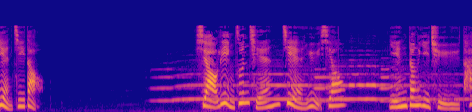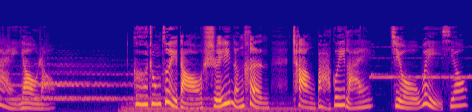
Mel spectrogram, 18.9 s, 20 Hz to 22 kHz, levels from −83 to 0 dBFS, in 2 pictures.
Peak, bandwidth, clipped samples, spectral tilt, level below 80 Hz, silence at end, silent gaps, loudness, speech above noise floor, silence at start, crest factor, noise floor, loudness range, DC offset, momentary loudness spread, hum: -2 dBFS; 8.8 kHz; under 0.1%; -4 dB/octave; -54 dBFS; 0 s; none; -22 LUFS; 51 dB; 0 s; 20 dB; -72 dBFS; 7 LU; under 0.1%; 19 LU; none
